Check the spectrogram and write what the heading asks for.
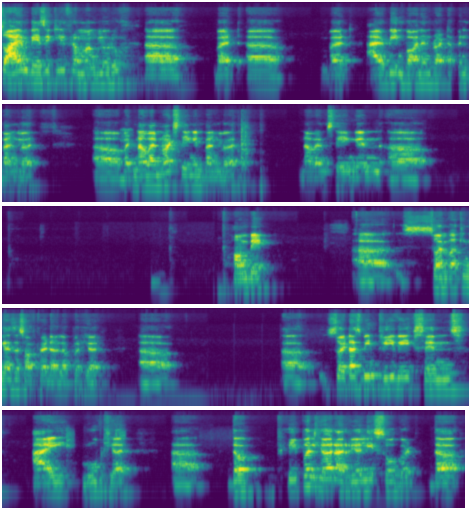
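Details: Adult man in a stammering self-help group who says he stammers; real speech showing stuttering.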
